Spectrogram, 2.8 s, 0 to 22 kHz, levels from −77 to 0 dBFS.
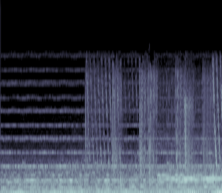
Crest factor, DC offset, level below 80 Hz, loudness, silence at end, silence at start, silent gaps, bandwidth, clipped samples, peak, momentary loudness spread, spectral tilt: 16 dB; under 0.1%; -62 dBFS; -21 LUFS; 0 s; 0 s; none; 16.5 kHz; under 0.1%; -6 dBFS; 5 LU; -3 dB/octave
